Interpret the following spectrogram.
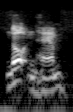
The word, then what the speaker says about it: Nottingham: park and I know I am no no Nottingham yeah no and yeah yeah you can't pronounce the a that much knowing him good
